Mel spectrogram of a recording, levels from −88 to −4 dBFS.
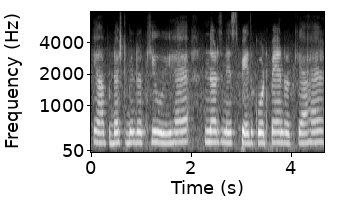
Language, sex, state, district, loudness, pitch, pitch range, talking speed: Hindi, female, Haryana, Rohtak, -16 LUFS, 220 Hz, 215-225 Hz, 165 wpm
